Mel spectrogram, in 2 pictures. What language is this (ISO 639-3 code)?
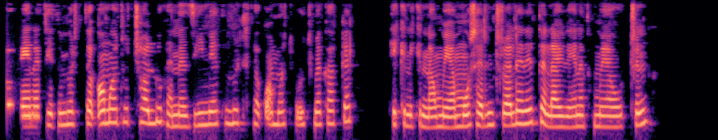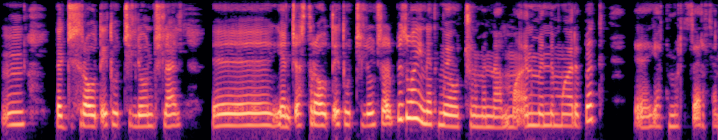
amh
